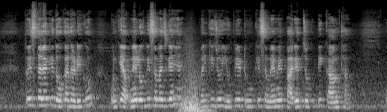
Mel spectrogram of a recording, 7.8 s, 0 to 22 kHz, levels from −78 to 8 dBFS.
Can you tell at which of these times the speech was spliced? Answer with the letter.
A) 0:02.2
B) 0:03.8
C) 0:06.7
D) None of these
B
